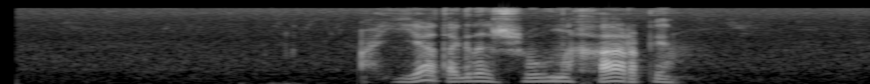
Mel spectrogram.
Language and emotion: Russian, positive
